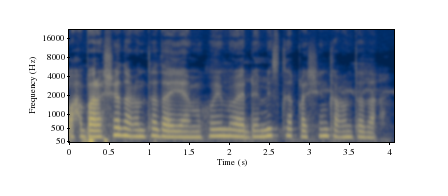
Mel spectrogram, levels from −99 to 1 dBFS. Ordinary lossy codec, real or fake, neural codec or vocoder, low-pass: none; real; none; none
